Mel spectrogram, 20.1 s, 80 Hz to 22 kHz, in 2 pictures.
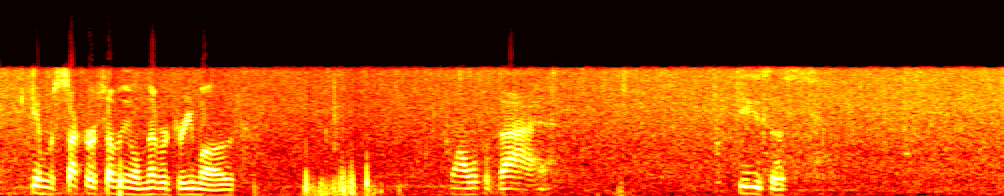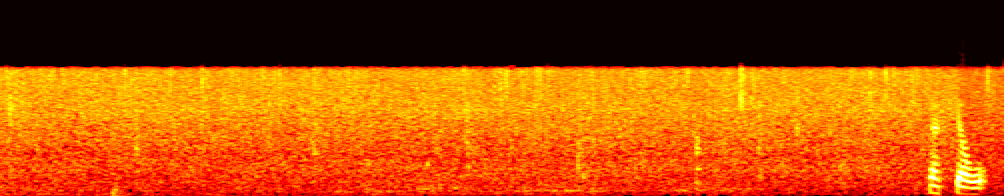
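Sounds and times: heavy rain hissing: 0:00.0 - 0:20.0
faint drip ticks: 0:06.2 - 0:08.4, 0:16.9 - 0:18.1.

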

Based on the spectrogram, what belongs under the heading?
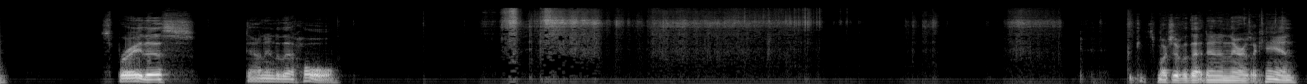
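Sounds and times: aerosol can spraying hiss: 0:04.9 - 0:08.4, 0:09.0 - 0:10.7.

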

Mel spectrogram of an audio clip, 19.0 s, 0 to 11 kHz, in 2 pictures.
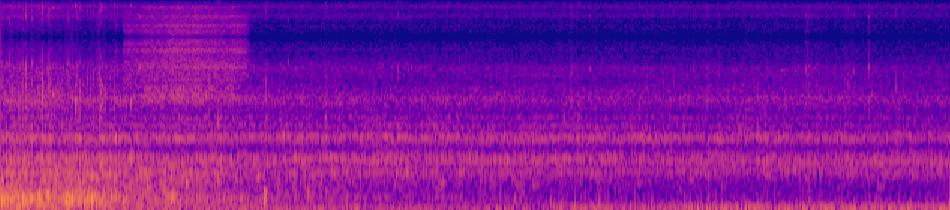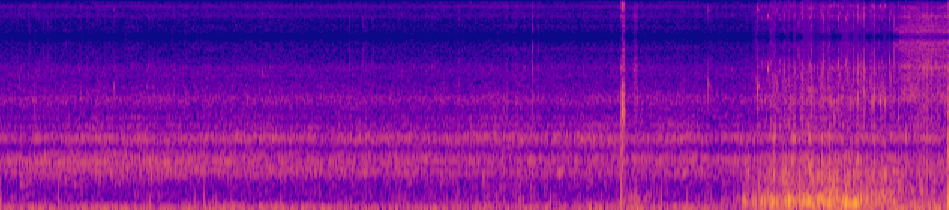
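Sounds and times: muffled underwater hum: 0:00.2 - 0:06.5.

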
